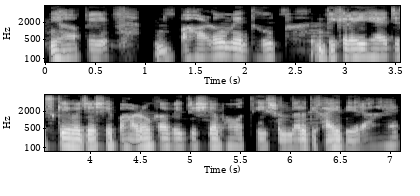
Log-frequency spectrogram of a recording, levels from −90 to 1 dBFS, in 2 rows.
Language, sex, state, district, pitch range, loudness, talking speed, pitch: Hindi, male, Uttarakhand, Uttarkashi, 100-110 Hz, -17 LUFS, 185 wpm, 110 Hz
